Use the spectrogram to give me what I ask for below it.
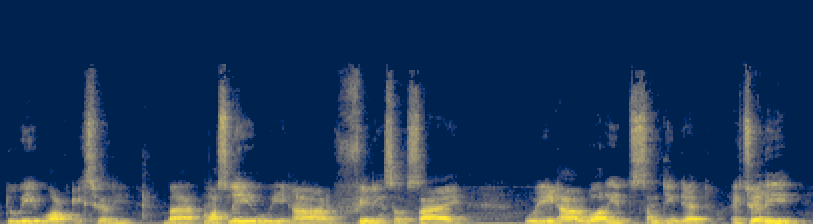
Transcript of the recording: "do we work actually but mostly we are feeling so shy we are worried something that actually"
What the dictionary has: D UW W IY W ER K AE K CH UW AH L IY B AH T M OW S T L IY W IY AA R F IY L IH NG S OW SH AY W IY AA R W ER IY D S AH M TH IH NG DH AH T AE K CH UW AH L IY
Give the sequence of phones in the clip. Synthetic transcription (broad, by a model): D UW W IY W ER K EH K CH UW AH L IY B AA T M OW S T L IY W IY AA R F IY L IH NG S OW S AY W IY AA R W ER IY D S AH M T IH NG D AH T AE K CH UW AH L IY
